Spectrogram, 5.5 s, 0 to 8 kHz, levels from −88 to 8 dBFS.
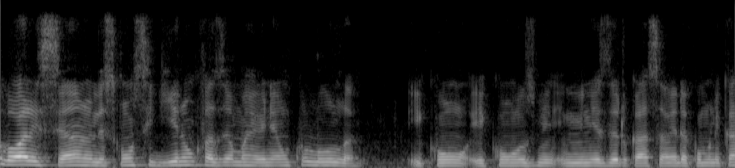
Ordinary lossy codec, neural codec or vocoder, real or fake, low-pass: none; codec, 16 kHz, 4.8 kbps, FACodec; fake; 7.2 kHz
